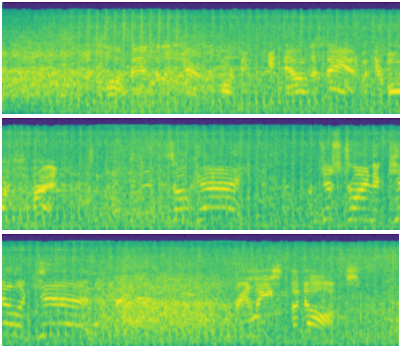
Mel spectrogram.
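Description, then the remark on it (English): A helicopter with a spotlight hovers overhead, its rotor beating in a loud, steady, pulsing roar throughout, while voices shout and call out beneath the noise. “Charlie runs from the helicopter's spotlight.”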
